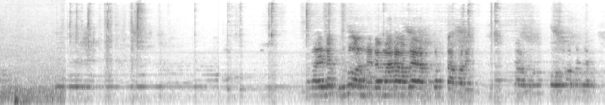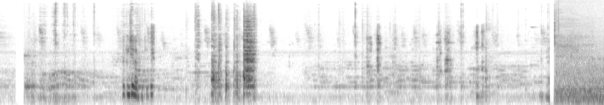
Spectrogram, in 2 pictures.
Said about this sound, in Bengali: ঝিঙেগুলোকে ছোটো ছোটো করে কেটে নিচ্ছি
